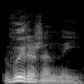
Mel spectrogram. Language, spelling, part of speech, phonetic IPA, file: Russian, выраженный, verb / adjective, [ˈvɨrəʐɨn(ː)ɨj], Ru-выраженный.ogg
- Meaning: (verb) past passive perfective participle of вы́разить (výrazitʹ); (adjective) expressed, pronounced, distinct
